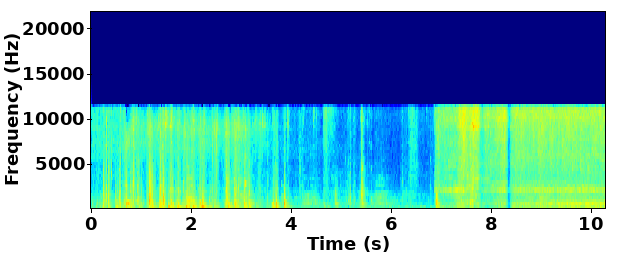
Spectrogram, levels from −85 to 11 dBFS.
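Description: No technical faults can be heard anywhere in the audio. Nothing in the sound points to a problem that needs describing.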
